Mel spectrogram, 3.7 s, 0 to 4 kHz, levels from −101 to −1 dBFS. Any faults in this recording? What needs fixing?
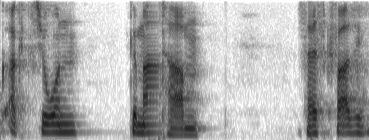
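There's a burst of packet loss from 1.48 to 1.60 s: about 100 ms never arrived, so the receiver stretched the last sound and faded it before jumping ahead. A deeper jitter buffer or redundancy such as FEC would ride out a gap like that.

Short concealed packet loss hits at 3.10 to 3.14 s, where roughly 20 ms went missing and got patched with a continuation, leaving a quick smear. Steadier network delivery or forward error correction would stop this one too.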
